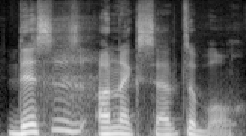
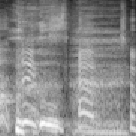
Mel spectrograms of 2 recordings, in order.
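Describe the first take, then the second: First: Deadpan. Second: High, laughing repeat of the line; laughing echo. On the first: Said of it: "And I was like". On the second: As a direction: echo it while cracking up. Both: Retold or imitated.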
